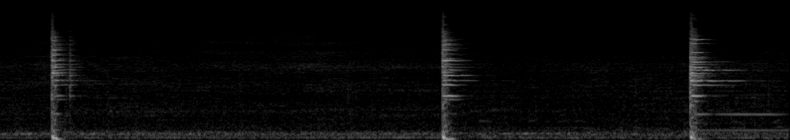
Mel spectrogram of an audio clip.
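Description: A steam train wheel is struck three times with an inspection hammer at uneven intervals, each blow giving a sharp, bright metallic clang with a brief high ring. The last strike rings on longer with lower sustained tones, over a steady low background rumble.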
